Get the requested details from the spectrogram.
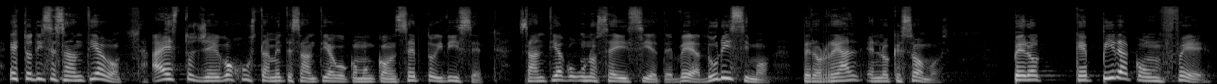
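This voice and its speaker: A man preaching a sermon as pastor, with sudden loud peaks and hushed drops. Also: high voice, long reverb tail.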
